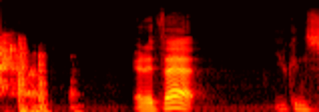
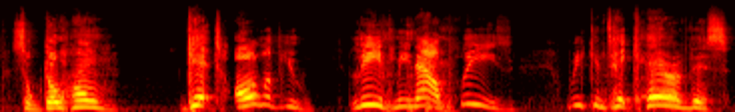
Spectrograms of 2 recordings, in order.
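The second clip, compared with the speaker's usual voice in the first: raised, firm plea to the crowd; constable pleading; 6 semitones higher, 4 dB louder than usual. Acted. Constable holding his hands up to the angry mob, firm raised plea. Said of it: "the constable holds his hands up".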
